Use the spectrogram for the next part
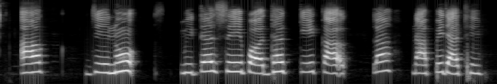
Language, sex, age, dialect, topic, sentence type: Chhattisgarhi, female, 18-24, Western/Budati/Khatahi, agriculture, question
